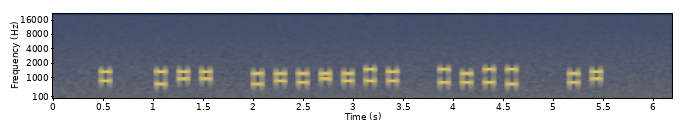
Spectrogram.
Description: DTMF, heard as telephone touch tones, dialled by machine, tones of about 90 ms. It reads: 8 200 174*798 6463 40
